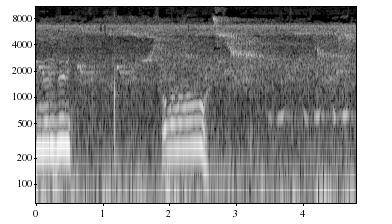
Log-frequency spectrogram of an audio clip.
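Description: Birds chirping outdoors, with short repeated chirps in the second half. A drawn-out voiced call sounds at the start and again, shorter and arched, about two seconds in.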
